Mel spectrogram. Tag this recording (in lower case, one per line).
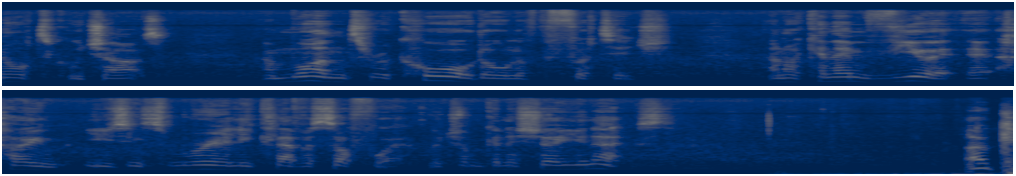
speech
